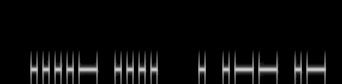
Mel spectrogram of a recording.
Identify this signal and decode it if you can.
Morse code, heard as a keyed tone, about 20 wpm, 700 Hz. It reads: 4H EWA
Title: Winter Field Day Exchanges Encore 20wpm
